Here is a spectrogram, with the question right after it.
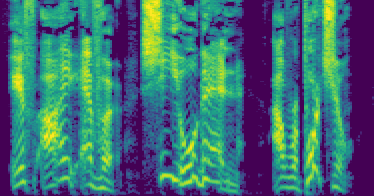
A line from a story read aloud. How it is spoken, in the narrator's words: snapped the scholar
